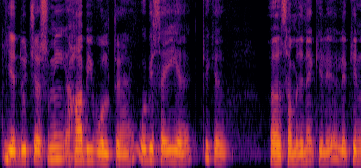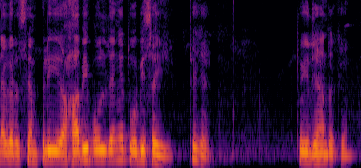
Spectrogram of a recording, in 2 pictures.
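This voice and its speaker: A man with a fairly high, dark voice teaches kids to read Arabic letters, speaking slowly and pausing often. Patient and explanatory, he regularly checks in with his audience and repeats himself with "ठीक है ना."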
